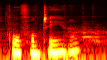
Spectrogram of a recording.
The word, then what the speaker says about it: confronteren: Nee, zeg ik het goed? Confronteren. Confronteren. Ja.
